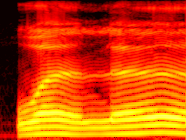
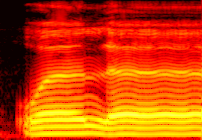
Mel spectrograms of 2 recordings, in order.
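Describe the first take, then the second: The two takes are said the same way.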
